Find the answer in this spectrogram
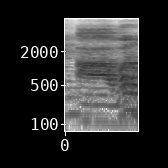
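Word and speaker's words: hour: एक एज, ध्यान रखना ये साइलेंट होता है, इसलिए इससे पहले, और ये ध्वनि स्वर की देता है, इसलिए एन आवर होगा, ठीक है।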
